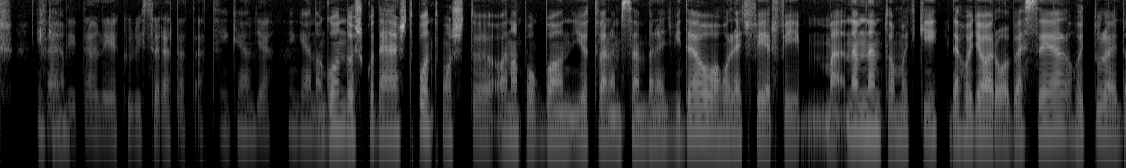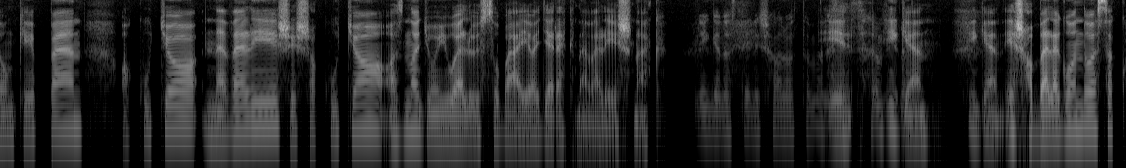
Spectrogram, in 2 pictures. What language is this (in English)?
Hungarian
